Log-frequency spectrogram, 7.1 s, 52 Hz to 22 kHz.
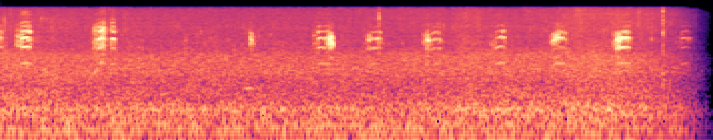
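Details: In Thessaloniki, Greece, in April 2024, a Common Sandpiper gives thin, high piping notes in short bursts, roughly every half-second to second, over a steady low rush of water or wind.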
